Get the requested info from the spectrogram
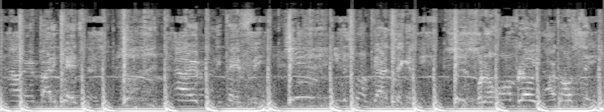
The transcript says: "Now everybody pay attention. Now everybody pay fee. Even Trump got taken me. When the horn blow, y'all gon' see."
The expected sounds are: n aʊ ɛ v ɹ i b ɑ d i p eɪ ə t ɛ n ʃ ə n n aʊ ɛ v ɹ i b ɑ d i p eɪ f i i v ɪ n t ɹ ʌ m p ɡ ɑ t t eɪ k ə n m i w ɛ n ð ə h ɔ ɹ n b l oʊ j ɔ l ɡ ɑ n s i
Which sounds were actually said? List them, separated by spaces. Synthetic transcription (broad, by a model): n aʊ ɛ v ɹ i b ɑ d i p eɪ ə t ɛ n ə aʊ ɛ v ɹ i b ɑ d i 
